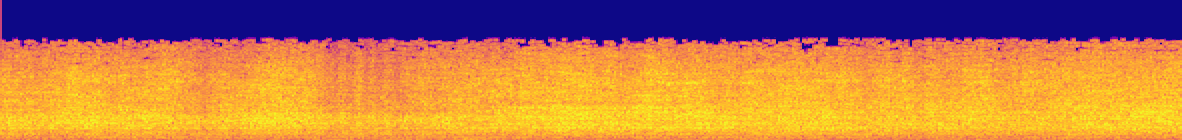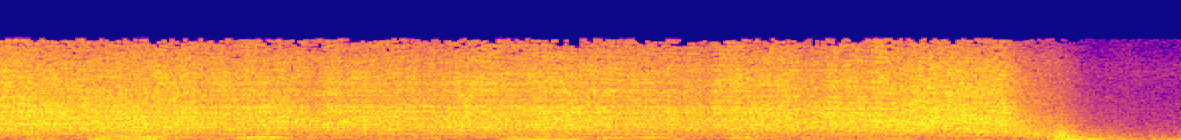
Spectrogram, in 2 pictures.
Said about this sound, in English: And it poured slinkily into that vice that you have there. That's just delicious. So now you've poured the silver into, what would this instrument be called? Or this? What do you call it? A mould, really? A mold? It's just a mould.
